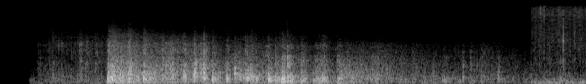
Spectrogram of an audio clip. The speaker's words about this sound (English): Something happened! The house! Lightning! The house has been struck by lightning! It's on fire!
